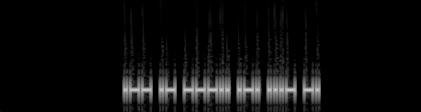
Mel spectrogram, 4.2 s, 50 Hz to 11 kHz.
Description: Morse code, heard as a keyed tone, about 40 wpm, 700 Hz. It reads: WA8RVN
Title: USA Call Signs - 6 Characters - 2x Character Spacing - 40wpm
